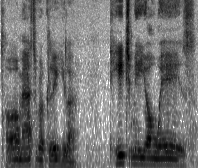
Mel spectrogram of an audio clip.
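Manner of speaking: soft, low, slow reverent plea; reverent disciple. Pretend. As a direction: beg humbly like a devoted student. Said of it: "I'd be like".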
